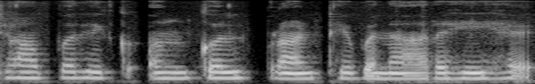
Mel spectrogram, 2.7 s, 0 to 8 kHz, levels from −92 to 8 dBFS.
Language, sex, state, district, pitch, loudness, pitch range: Hindi, male, Himachal Pradesh, Shimla, 205 Hz, -15 LUFS, 200-215 Hz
